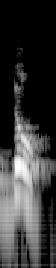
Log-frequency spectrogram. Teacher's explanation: she noticed that Anguillians drop the r sound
